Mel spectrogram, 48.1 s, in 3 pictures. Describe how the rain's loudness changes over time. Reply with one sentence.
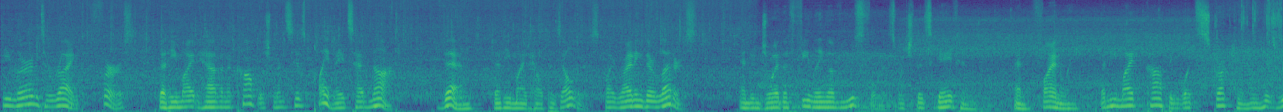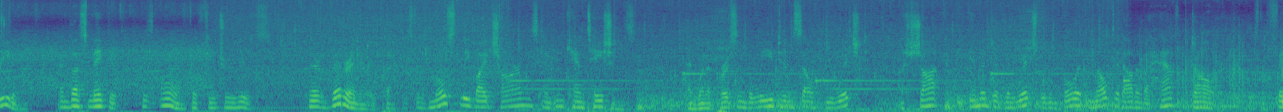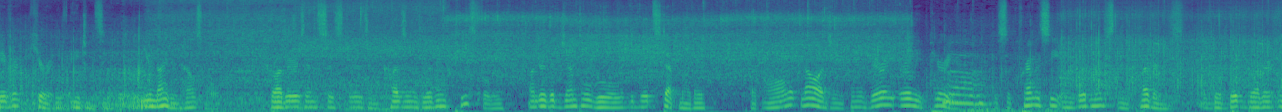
The volume of the rain goes up.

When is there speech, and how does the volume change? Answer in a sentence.
The speech can be heard from 0.0 to 48.0 s, at a steady volume.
